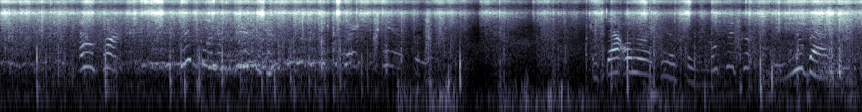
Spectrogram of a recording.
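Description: A young child babbles and chatters nearby.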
